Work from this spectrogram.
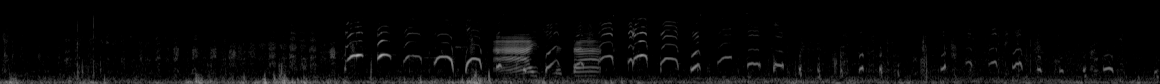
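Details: One-month-old medium poodle pups whimper and squeal in a rapid series of high arched cries, several overlapping, with a brief snuffling burst in the middle and quieter squeaks trailing off.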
